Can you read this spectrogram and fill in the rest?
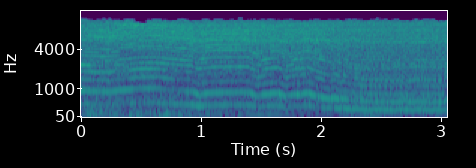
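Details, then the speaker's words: LST2 whose transmission slips in and out of gear while the throttle sticks. The engine note sits high, then sags as revs drop on their own. The RPM shoots up whenever it slips out of gear, before it pops back in. "it just goes to a High Rev the RPM shoot up cuz it slips out for a second right about here and then uh now it's going to slip out completely"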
